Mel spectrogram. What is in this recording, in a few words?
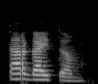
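"таргайтӧм", Komi, female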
